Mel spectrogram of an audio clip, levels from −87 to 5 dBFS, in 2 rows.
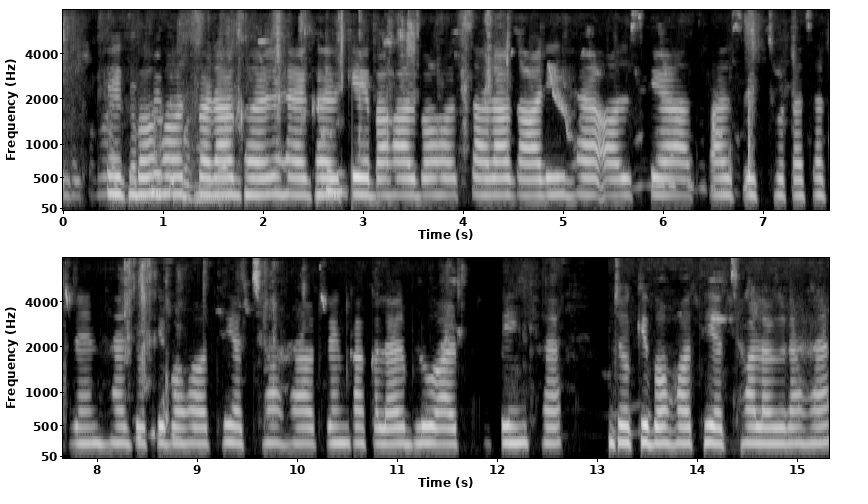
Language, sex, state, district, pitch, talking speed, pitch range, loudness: Hindi, female, Bihar, Kishanganj, 245 Hz, 155 wpm, 240-245 Hz, -20 LUFS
